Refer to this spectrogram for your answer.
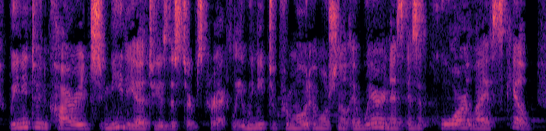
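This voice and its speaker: A woman with a Russian accent speaks at a moderate pace. There is noticeable background noise. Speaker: psychotherapist. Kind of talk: educational talk.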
